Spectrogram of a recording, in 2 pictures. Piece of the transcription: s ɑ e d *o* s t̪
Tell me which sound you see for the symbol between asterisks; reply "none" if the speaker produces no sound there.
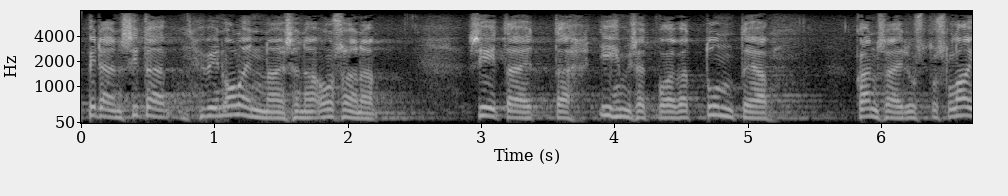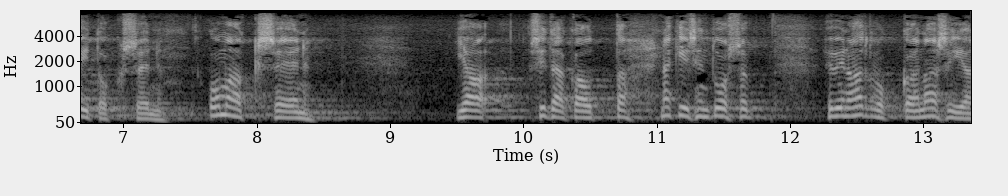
u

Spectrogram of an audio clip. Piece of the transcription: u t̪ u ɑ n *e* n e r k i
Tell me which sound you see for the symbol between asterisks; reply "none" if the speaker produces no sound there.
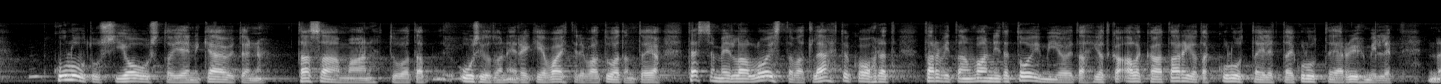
e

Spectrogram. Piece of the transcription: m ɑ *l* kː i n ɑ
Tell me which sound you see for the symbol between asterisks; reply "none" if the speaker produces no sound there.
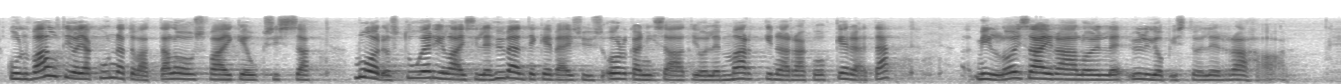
r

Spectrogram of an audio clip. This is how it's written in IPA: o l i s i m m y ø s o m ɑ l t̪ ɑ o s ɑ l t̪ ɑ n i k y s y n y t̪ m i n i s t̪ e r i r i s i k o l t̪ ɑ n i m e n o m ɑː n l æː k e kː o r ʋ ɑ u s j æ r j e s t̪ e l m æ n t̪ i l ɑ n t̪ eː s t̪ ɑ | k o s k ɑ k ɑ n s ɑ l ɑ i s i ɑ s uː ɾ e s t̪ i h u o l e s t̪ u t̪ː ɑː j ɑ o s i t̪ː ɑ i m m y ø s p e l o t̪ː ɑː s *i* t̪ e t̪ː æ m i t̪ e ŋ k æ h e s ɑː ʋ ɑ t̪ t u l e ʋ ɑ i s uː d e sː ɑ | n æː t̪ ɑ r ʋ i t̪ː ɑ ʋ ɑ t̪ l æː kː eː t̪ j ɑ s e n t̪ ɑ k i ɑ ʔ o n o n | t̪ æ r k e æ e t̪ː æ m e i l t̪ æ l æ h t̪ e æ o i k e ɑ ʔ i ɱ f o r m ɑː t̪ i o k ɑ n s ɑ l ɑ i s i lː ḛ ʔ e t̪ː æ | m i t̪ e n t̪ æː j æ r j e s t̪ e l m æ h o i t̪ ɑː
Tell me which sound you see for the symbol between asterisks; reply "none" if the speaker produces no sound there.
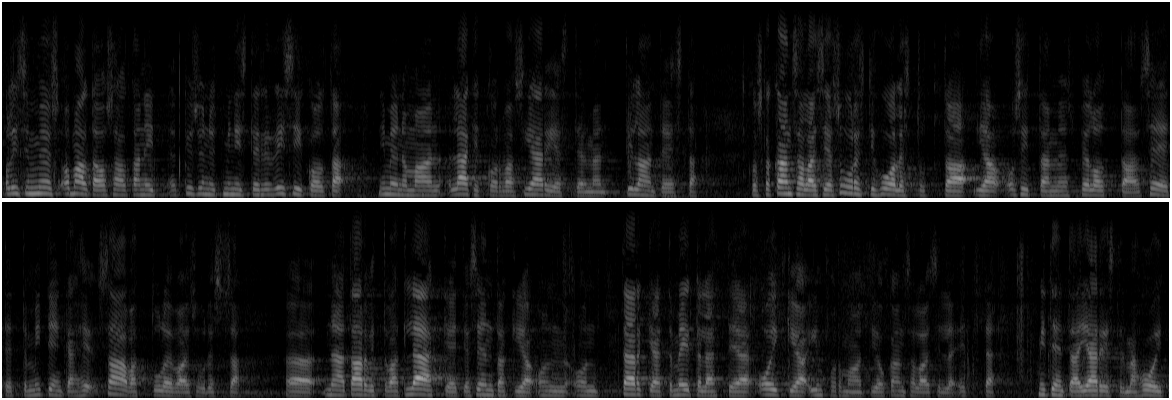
e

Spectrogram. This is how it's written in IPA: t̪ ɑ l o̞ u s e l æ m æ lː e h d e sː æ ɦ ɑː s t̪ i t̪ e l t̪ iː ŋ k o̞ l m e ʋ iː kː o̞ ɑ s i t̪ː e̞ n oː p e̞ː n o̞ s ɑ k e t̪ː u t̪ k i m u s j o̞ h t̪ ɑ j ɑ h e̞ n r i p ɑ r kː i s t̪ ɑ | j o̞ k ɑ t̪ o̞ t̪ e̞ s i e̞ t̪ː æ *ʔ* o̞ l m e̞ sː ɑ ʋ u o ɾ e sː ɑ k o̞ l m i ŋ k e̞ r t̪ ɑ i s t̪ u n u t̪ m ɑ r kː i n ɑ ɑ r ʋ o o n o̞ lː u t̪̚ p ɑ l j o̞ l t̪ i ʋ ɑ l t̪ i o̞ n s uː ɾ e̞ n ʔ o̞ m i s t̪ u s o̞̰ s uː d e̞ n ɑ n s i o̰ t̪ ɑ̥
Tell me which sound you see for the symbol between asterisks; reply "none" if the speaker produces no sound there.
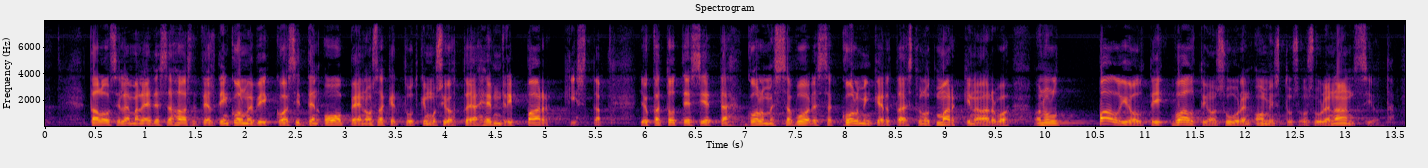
k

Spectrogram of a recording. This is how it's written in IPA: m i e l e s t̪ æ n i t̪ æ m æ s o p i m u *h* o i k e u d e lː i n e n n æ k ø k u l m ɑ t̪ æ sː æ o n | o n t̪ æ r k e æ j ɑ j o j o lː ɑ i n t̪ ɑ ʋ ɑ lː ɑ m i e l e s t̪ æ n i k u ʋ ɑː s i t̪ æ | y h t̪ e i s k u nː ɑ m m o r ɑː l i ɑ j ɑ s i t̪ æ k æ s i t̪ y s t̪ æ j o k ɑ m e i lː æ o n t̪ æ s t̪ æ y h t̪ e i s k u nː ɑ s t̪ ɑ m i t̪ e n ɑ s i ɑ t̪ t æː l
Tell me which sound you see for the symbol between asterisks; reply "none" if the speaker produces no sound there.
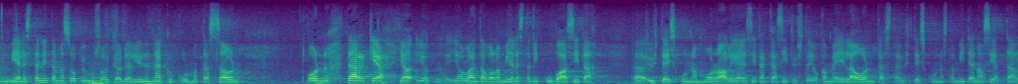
s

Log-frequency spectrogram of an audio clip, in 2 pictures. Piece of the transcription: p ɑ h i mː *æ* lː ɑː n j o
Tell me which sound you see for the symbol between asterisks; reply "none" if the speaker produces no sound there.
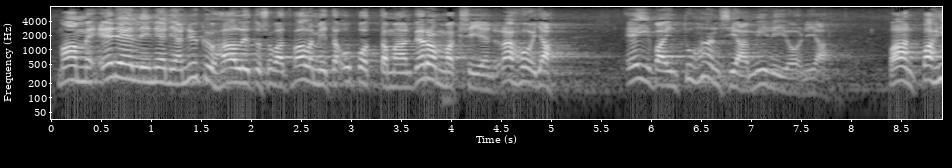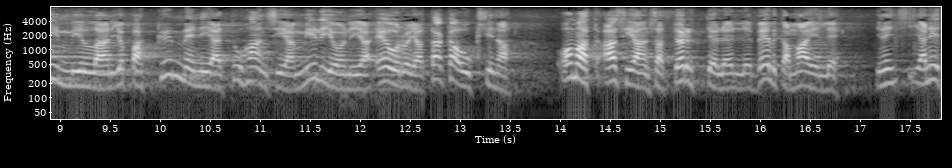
i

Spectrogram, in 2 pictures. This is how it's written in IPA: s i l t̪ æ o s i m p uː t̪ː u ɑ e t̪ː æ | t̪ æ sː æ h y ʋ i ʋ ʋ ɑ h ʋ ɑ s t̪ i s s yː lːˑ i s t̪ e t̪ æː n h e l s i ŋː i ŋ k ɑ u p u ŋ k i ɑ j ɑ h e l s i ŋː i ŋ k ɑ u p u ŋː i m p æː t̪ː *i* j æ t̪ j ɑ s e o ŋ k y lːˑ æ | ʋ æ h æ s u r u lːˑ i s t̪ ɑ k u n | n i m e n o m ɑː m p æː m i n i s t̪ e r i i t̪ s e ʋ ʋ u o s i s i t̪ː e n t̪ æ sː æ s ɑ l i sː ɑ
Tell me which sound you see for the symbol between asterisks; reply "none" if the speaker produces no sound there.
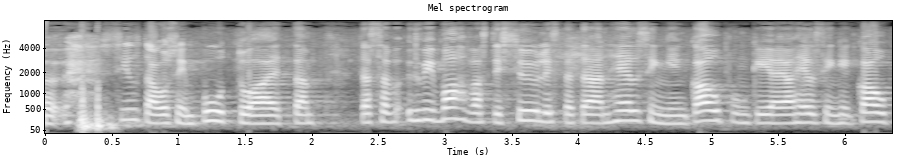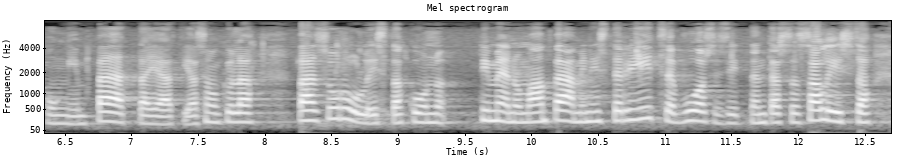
æ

